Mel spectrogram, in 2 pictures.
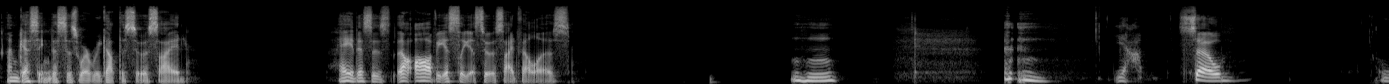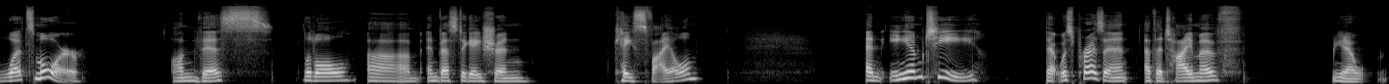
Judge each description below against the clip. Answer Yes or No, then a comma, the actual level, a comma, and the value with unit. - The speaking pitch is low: No, medium, 180 Hz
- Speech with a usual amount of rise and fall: No, wide, 7.9 semitones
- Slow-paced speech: Yes, slow, 85 wpm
